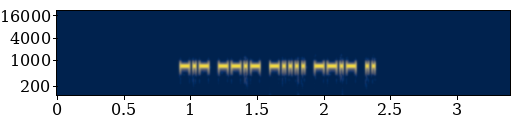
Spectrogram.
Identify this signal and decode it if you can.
Morse code, heard as a keyed tone, about 51 wpm, 700 Hz. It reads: KQ6QI
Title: USA Call Signs - 5 Characters - Repeated 2x - 50wpm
